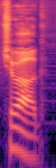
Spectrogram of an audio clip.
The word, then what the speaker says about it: Chirag: where I would say my name was Chirag, but no one knew what that was like. So I said, oh, it's like Chirac, the French president.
